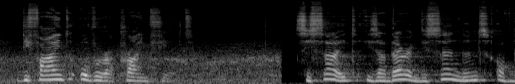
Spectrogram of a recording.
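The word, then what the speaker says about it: CSIDH: graph to my right seaside yes these things has to be pronounced seaside the family of schemes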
